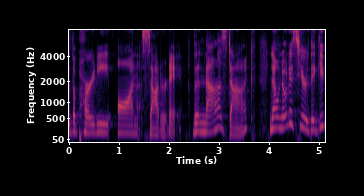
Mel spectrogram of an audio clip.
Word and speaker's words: Nasdaq: And the pronunciation of this is a k sound, Nasdaq.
